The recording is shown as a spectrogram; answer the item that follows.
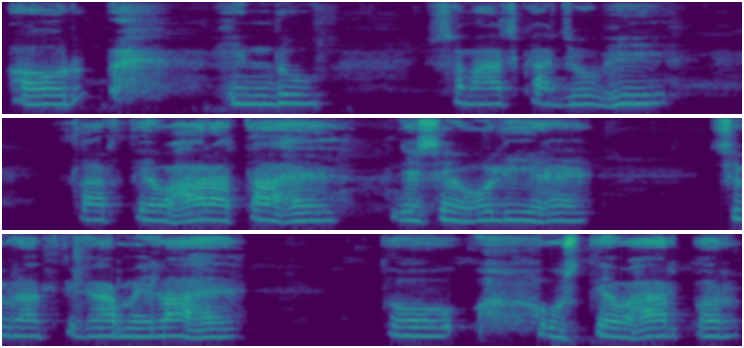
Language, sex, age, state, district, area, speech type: Hindi, male, 60+, Uttar Pradesh, Chandauli, urban, spontaneous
